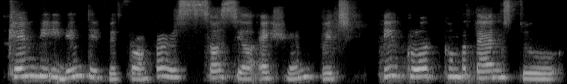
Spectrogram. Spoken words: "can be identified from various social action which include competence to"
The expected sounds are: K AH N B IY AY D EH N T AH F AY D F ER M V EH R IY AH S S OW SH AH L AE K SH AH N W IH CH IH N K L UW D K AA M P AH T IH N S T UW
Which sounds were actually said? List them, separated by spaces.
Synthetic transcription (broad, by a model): K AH N B IY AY D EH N T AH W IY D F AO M F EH R S S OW S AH L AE K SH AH N W IH CH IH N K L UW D K AA M P AH T IH N S T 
